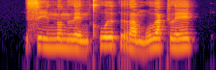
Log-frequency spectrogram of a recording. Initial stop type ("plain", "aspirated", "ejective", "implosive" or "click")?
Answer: aspirated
